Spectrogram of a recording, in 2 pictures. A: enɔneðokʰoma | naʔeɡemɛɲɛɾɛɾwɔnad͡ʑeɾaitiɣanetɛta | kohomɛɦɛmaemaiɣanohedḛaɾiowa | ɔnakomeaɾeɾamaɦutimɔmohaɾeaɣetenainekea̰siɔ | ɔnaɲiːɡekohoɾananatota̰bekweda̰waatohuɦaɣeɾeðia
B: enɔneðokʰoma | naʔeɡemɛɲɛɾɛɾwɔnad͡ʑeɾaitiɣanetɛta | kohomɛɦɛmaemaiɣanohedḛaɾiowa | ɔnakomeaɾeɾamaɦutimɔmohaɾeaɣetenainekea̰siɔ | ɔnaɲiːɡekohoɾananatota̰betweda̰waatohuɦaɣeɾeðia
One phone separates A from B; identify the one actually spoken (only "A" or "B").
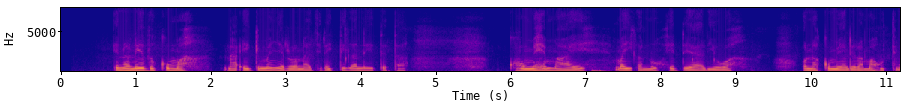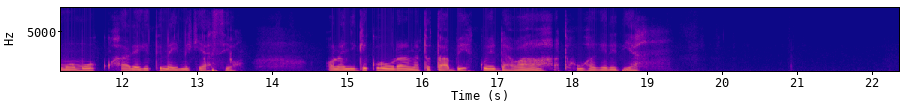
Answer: A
